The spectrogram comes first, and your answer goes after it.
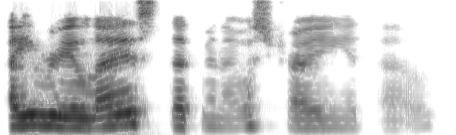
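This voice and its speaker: A young woman from the Philippines chats casually on her livestream, speaking softly with frequent pauses and fillers. Her cheap mic gives a dry, close sound in a room at home. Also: mid-range voice, steady tone, dry recording, highs cut off. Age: young adult. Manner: soft-spoken, hesitant, many fillers. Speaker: streamer. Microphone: cheap desk mic.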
